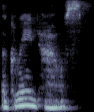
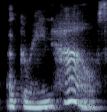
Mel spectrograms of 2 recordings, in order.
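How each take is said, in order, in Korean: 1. 강세는 green에 있습니다. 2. 강세는 house에 있습니다. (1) "온실이죠" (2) "초록색 집입니다"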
